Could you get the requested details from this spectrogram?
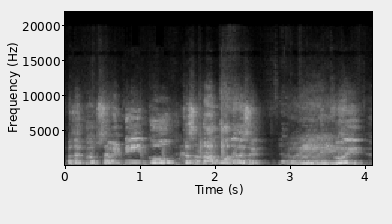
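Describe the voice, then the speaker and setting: A man's voice: extremely high pitch, fairly even intonation, moderate pace, reverberant, far from the mic, a loud crowd. A male teacher leading a chemistry class in call-and-response, chanting mnemonics in a sing-song way and joking with his students.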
